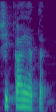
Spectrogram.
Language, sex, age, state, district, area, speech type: Sindhi, female, 30-45, Gujarat, Surat, urban, read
